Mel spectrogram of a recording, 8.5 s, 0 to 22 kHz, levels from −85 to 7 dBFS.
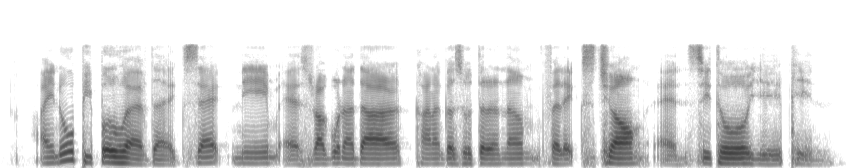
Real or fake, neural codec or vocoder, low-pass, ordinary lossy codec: fake; codec, 16 kHz, 4 kbps, FunCodec, trained on LibriTTS, 50 frames a second; 7.2 kHz; none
